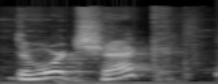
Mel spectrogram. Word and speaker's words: Dvorchak: It's more like an E. It's like an EK. – Pronounce like I-C-K and it's like E-E-K, but like... I don't really care. – So it's Dvorchak? Dvorchak? – Yeah.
